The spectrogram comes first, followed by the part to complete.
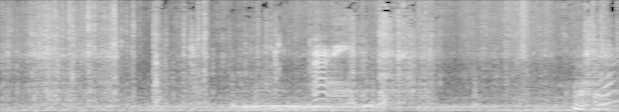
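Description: A plastic carry-out bag and the paper bags inside it rustling and crinkling as takeout food is unpacked by hand, with a brief voice sound about three seconds in.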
